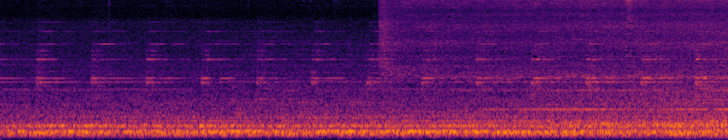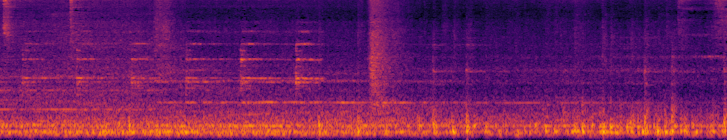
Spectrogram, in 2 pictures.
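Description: An electric train rumbles loudly past close by.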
